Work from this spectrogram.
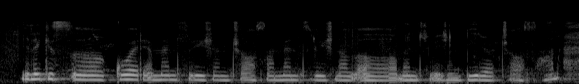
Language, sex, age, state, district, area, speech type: Kashmiri, female, 30-45, Jammu and Kashmir, Budgam, rural, spontaneous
